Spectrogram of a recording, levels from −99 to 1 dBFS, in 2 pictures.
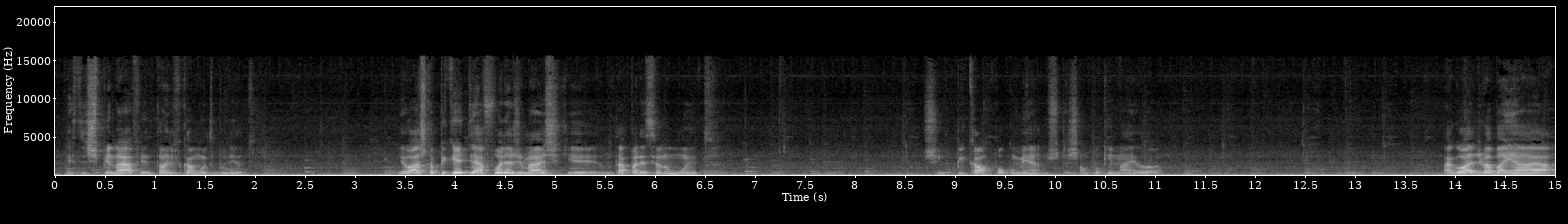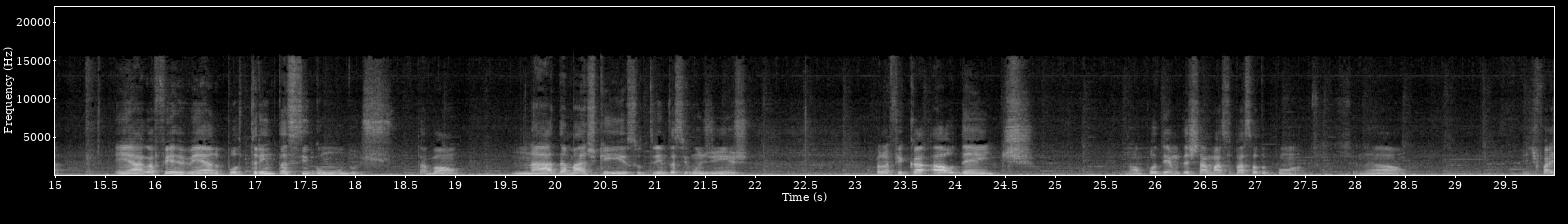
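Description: No technical faults can be heard anywhere in the audio.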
